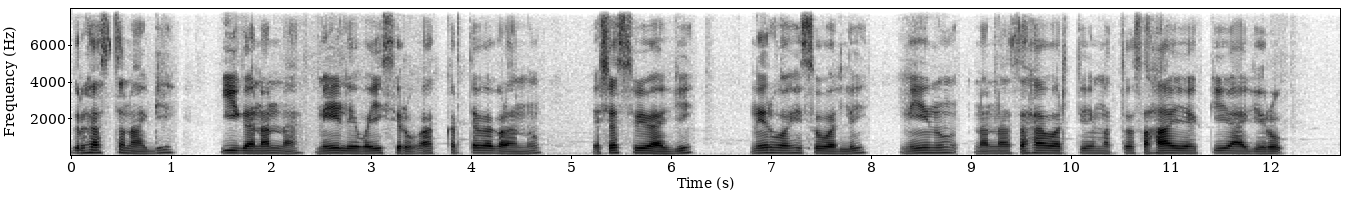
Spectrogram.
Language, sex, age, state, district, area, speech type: Kannada, male, 18-30, Karnataka, Tumkur, rural, read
